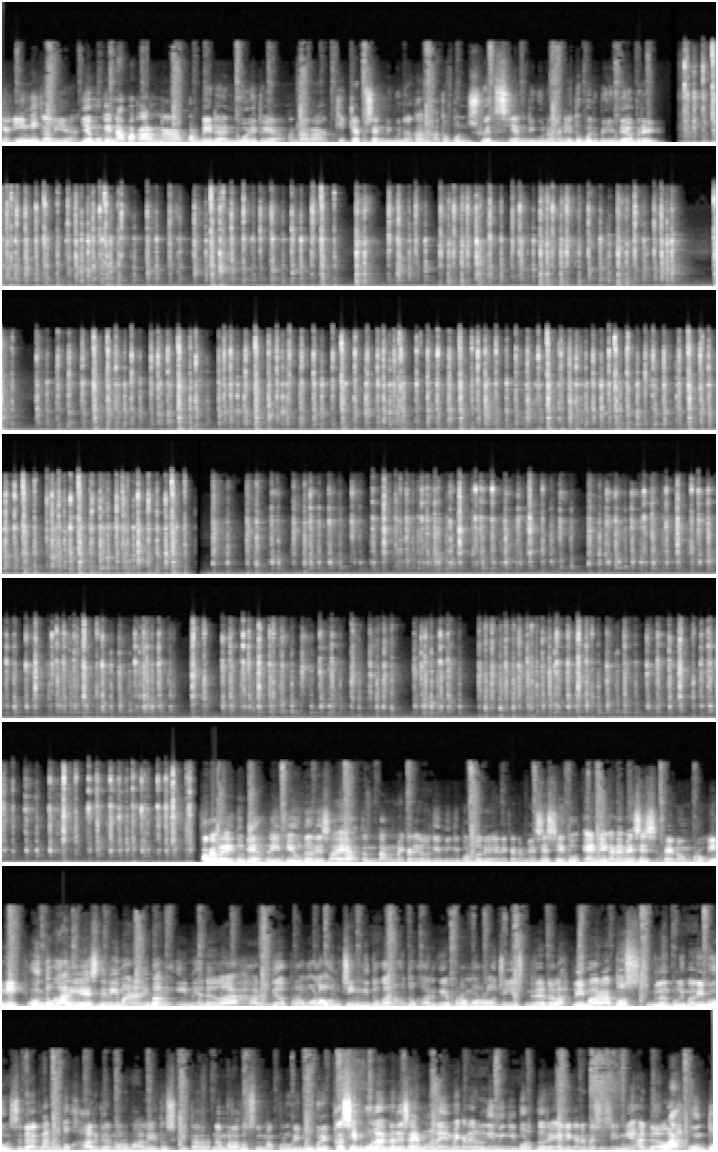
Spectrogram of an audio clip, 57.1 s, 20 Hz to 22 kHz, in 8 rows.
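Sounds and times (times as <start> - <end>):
steady low hum: 6.7 - 45.2
clicky mechanical keyboard typing: 6.8 - 37.7.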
